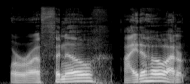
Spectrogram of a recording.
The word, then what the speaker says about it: Orofino, Idaho: It's in Orofino, Idaho.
